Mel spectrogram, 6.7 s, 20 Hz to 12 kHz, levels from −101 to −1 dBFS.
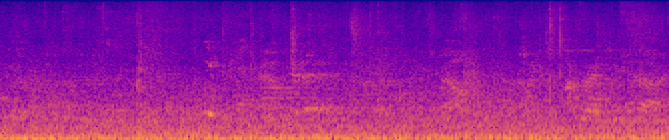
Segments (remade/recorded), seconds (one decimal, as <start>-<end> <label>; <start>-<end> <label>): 0.0-6.7 recorded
